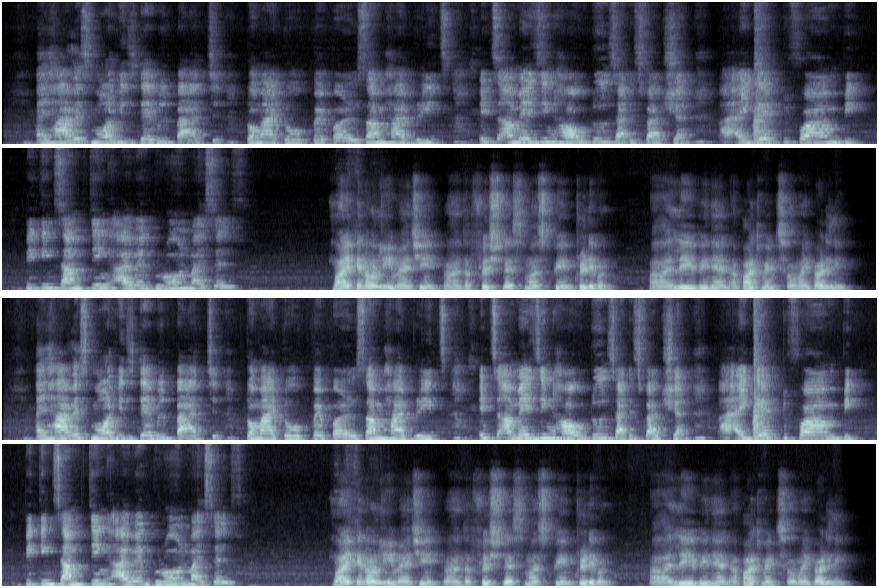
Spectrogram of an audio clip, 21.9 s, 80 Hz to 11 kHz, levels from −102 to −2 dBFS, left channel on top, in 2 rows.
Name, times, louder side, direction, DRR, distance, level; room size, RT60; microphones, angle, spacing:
voice 1, 0.4-2.7 3.1-5.4 6.0-10.6 11.2-13.8, right 5 dB, 65° right, 5 dB, 0.4 m, -27 dB
voice 2, 15.1-18.5 19.0-21.4, right 1 dB, 10° left, 0 dB, 0.4 m, -26 dB
2.3 x 2.2 x 3.0 m, 0.35 s
head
